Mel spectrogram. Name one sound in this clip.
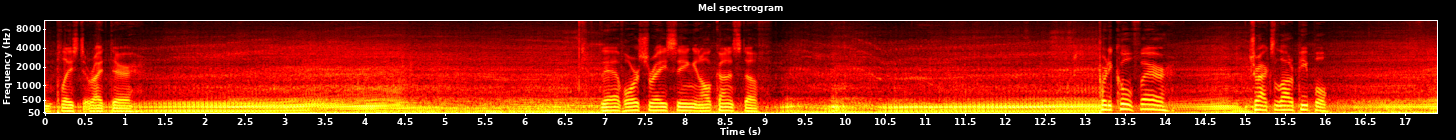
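A motorcycle engine hums and revs up and down close by.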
